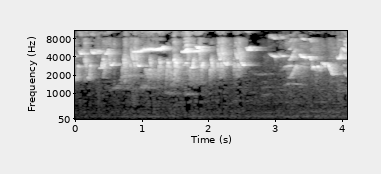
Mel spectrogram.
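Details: A white-rumped shama's fighting song used in training: rich, fast, overlapping whistles and warbles, high and bright, with a short gap before a rising final phrase.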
